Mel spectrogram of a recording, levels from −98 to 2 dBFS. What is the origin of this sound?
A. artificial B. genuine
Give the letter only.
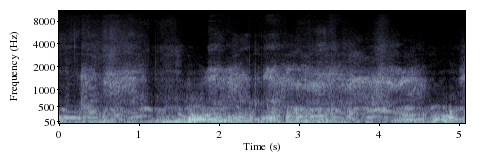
A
